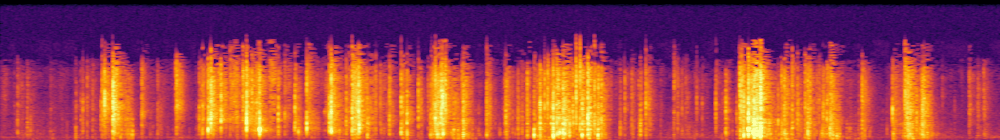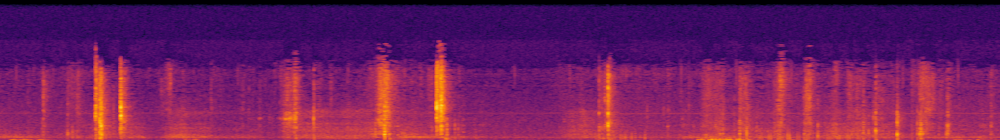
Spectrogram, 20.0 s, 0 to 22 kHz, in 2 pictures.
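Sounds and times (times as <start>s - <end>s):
foil wrapper crinkling and tearing: 0.2s - 9.9s.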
